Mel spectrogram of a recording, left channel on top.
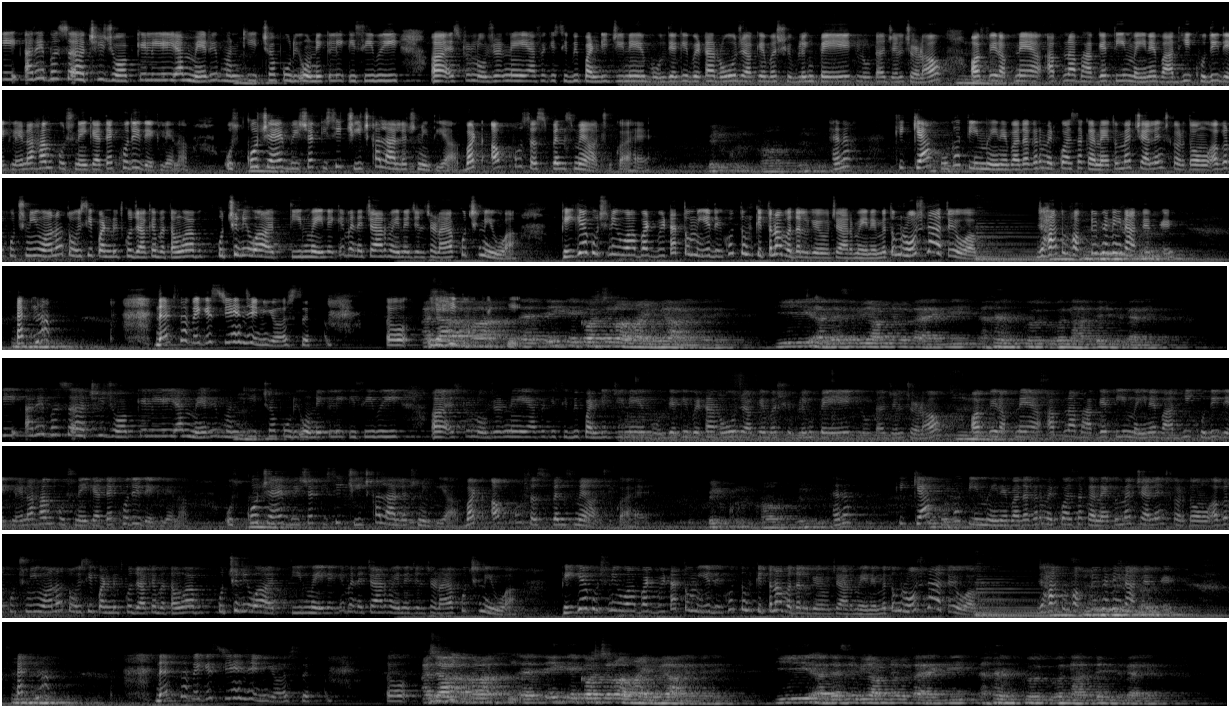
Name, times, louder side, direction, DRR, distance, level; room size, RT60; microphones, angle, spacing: voice 1, 0.0-18.7 20.5-20.8 21.2-34.4 34.9-36.3 37.0-37.3 38.0-40.4 40.7-41.4 41.9-42.0 44.9-45.1, left 9 dB, 80° left, 17 dB, 0.4 m, -33 dB
sound 1, 6.1-25.3, right 1 dB, 80° right, 2.7 m, -51 dB
voice 2, 9.5-9.9 14.7-15.0 19.3-20.5 34.9-36.1 36.4-37.3 40.6-40.7 41.0-44.0 44.5-48.7, right 1 dB, 30° right, -5 dB, 4.8 m, -36 dB
sound 2, 28.5-38.7, equal, 30° left, 4.4 m, -52 dB
Acoustic guitar / Strum, 34.2-39.7, equal, ahead, 0.7 m, -48 dB
23.0 x 10.5 x 2.9 m, 1.3 s
head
